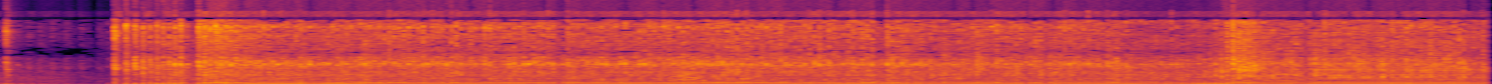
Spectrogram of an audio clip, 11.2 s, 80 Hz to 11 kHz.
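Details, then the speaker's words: 2000 Murray lawn tractor, 14.5 hp Briggs & Stratton overhead-valve IC Quiet engine, 6-speed transmission, after air filter cleaning: starts quickly, then loud, steady, even single-cylinder running with no knocks or misses; sometimes flames from muffler. "This thing's very loud, and sometimes you can see flames shooting out of the muffler."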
